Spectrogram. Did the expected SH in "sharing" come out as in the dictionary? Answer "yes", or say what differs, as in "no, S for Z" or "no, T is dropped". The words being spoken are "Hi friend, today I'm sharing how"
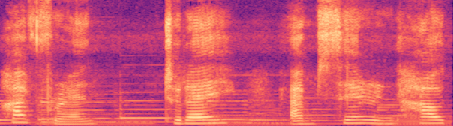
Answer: no, S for SH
